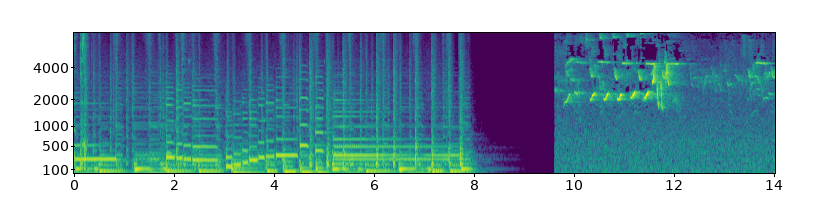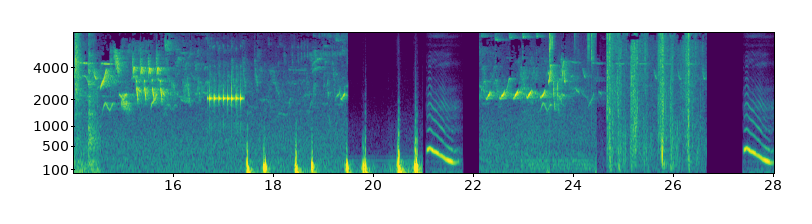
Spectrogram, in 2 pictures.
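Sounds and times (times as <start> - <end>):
bird trill: 9.6 - 12.2, 13.5 - 19.5, 22.2 - 24.6
small birds chirping: 9.6 - 19.9, 22.1 - 26.7
loud low thumps: 17.5 - 21.0.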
